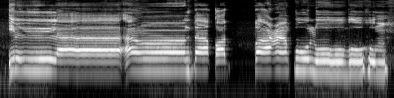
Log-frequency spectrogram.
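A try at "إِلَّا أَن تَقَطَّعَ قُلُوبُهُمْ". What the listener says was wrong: Tuh, bisa kan? Lanjut.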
